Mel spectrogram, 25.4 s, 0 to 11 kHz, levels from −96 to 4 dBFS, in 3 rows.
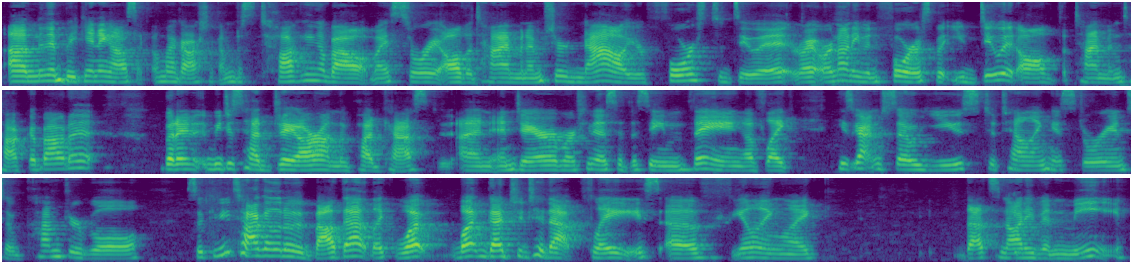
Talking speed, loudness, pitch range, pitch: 235 wpm, -22 LUFS, 170-205 Hz, 185 Hz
